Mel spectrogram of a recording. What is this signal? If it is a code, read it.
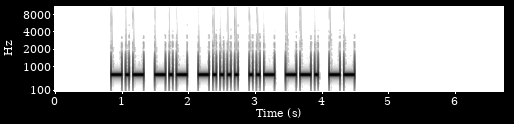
Morse code, heard as a keyed tone, about 22 wpm, 700 Hz. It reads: KK6UGM
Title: USA Call Signs 22wpm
